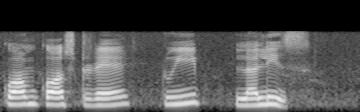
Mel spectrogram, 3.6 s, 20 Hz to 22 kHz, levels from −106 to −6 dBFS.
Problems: background sounds at intervals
